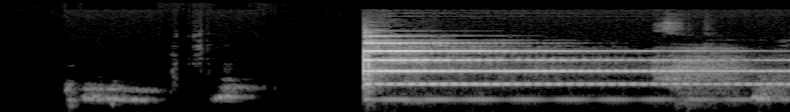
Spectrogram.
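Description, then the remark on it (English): A meditation bell is struck once, giving a bright, sustained ring with layered overtones that hums on and slowly fades. Two brief, soft murmurs come before the strike. “And I'll start and end with the bell.”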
